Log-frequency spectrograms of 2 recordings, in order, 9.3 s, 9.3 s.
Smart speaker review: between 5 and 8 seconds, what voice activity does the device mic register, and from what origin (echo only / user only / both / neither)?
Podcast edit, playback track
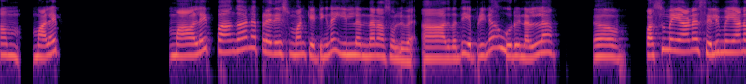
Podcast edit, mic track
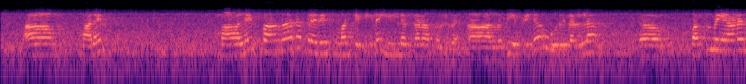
echo only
